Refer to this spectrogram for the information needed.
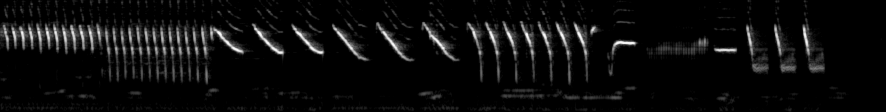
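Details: Canary song used to coax a lazy canary into singing: rapid buzzy trill, then a series of descending whistled sweeps and sharp repeated notes, ending with brief high whistles.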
